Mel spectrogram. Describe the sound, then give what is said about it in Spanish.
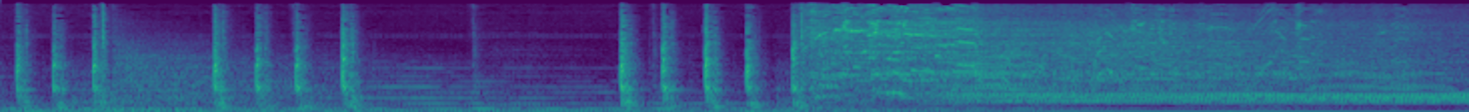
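Insistent knocking on an apartment door: many sharp, rapid knocks in uneven bursts, followed by a steady, sustained drone. “Ella tocó el timbre y, como nadie abrió, golpeó la puerta con insistencia.”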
